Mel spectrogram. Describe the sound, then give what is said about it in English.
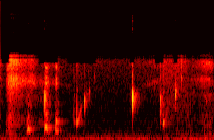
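A voice imitates water dripping onto the end of a bed with a series of short, wet plopping mouth sounds, spaced irregularly and fairly clear, with no words spoken. “And I look at the end of my bed, and it was going drip, drip, right on the end of the... Yeah, like that.”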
